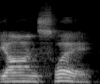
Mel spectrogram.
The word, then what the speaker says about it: Yahensue: English word ensue so ya and Sue are pronounced as one word Yan sway it's because people would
